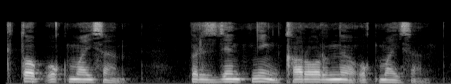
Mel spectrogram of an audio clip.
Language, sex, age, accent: Uzbek, male, 25-34, Qoraqalpog'iston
